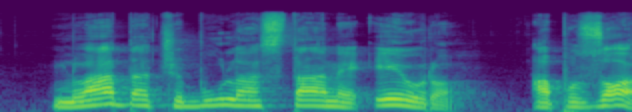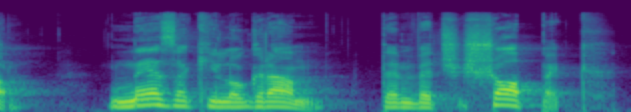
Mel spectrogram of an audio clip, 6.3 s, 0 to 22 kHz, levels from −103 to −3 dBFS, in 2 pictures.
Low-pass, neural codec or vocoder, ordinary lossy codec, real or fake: 14.4 kHz; vocoder, 48 kHz, 128 mel bands, Vocos; none; fake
